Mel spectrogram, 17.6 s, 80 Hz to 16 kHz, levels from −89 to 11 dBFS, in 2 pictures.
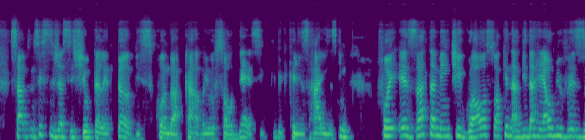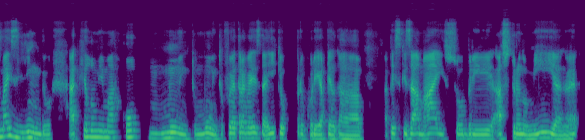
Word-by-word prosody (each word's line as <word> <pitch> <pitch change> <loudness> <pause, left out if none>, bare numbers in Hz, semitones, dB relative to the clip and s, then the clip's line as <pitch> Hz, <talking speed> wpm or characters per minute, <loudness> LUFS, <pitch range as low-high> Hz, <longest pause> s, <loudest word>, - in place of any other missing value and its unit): sabe. 180 -1 0
Eu - - -17
não 180 - -7
sei 225 - -2
se 225 - -7
você 200 -6 -3
já 170 - +1
assistiu 160 -1 0
o 155 - -3
Teletubes, 130 -2 -2
quando 130 -4 +1
acaba 120 +1 -1
e - - -1
o 130 - -3
sol 120 -3 -3
desce, 165 - -3
fica 150 -3 -8
aqueles 245 -1 0
raios 130 -3 +1
assim. 160 +8 -1 0.5
Foi 200 -1 +5
exatamente 200 0 +2
igual, 170 +4 +2
só 210 -3 -4
que 220 - 0
na 180 -6 +2
vida 175 +3 +3
real, 190 +1 +2
1000 200 -1 +2
vezes 175 -1 -2
mais 180 0 +2
lindo. 140 -5 +1 0.3
Aquilo 170 -1 +1
me 165 -1 +2
marcou 155 +2 -2
muito, 130 -3 0
muito. 120 -2 0
Foi 140 - -1
através 135 0 0
daí 125 +4 +1
que - - -1
eu 130 - 0
procurei 115 0 -1
a 115 - 0 0.9
a - - -13
pesquisar 130 -1 0
mais 120 0 +1
sobre 115 -1 -1
astronomia, 120 +1 +2
né, 110 +3 0
145 Hz, 170 wpm, -22 LUFS, 125-175 Hz, 0.9 s, Foi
